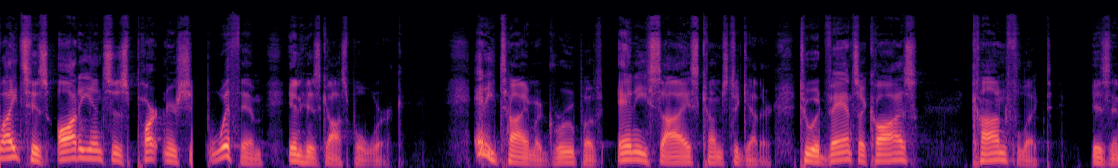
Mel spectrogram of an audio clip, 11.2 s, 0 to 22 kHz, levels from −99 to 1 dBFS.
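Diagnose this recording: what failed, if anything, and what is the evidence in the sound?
Digital wireless dropout in the radio link. A clean 140 ms hole at 1.92 s, before "with him in his": the receiver muted on lost data.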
